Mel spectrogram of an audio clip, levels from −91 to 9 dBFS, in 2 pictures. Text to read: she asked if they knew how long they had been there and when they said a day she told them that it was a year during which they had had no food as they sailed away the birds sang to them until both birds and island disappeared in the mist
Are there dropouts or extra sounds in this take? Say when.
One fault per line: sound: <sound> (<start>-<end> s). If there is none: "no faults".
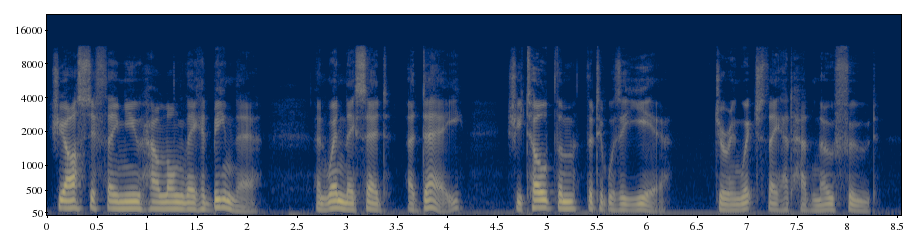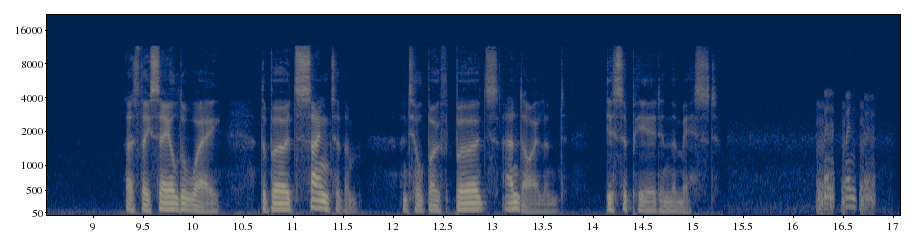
sound: laugh (16.2-16.8 s)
